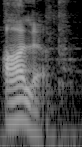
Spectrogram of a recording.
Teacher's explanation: The Phoenician word for ox was alip which started with a sound called a glottal stop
